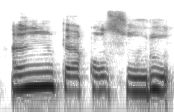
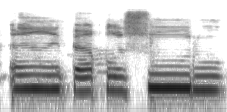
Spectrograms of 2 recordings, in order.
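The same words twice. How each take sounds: First: ان تقصروا very slow, ن hidden light, not heavy; slow tajweed recitation; light ikhfa. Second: ان تقصروا very slow, ص heavy, ق bounced; slow tajweed recitation; heavy sad. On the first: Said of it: "heavy نہیں کیا جائے گا". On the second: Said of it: "صاد heavy رکھے گا". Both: Shown as a demonstration.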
